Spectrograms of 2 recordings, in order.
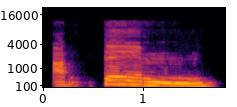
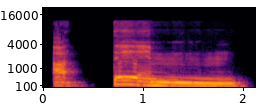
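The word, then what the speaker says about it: אתם: O M do hebraico é sempre com os lábios fechados. Preste atenção. Atem. Atem.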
